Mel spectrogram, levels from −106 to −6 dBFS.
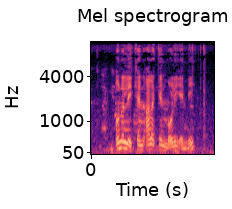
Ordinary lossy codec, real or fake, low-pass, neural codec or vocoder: MP3, 96 kbps; fake; 10.8 kHz; vocoder, 44.1 kHz, 128 mel bands every 256 samples, BigVGAN v2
